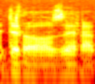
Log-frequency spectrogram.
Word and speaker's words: drosera: stato abituato così, poi ho scoperto che si dice drosera, però abbiate pazienza, la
